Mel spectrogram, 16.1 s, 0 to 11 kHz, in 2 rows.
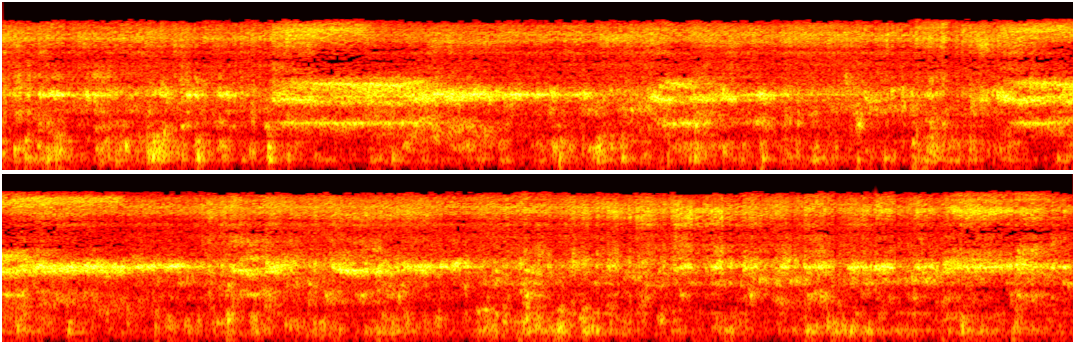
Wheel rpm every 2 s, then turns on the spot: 230, 220, 230, 230, 230, 230, 230, 240.
none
